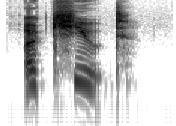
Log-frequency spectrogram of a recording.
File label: "acute", English voice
